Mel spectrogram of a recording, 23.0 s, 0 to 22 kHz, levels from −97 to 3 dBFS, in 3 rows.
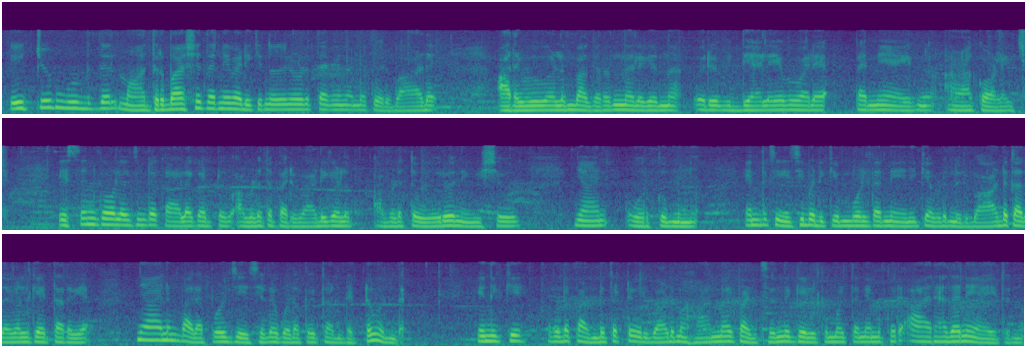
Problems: background sounds at intervals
